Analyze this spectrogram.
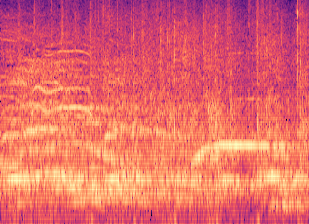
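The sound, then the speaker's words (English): A Trinity Church audience cheering, hooting and hollering at a first Sunday service of the new year, a continuous dense roar of voices with high whoops riding on top, steady and loud. “The hoots and hollers and everything else.”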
